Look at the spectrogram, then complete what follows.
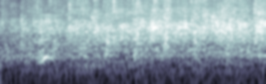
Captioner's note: crowd Clapping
